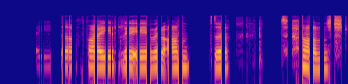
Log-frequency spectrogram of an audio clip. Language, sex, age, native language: Icelandic, female, 9, Icelandic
